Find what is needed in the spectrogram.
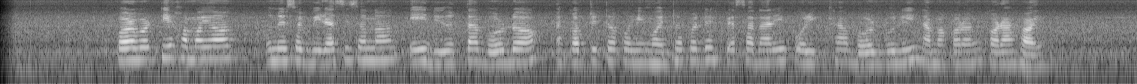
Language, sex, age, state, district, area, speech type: Assamese, female, 45-60, Assam, Nalbari, rural, read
